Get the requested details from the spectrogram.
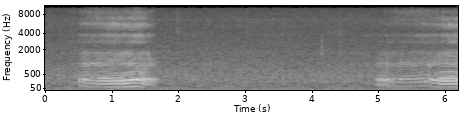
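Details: Adult father snoring during sleep at night: two loud, rough, vibrating inhaled snores separated by a quiet pause.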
